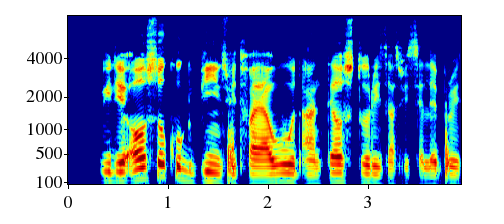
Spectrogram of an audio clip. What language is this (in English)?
Nigerian Pidgin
